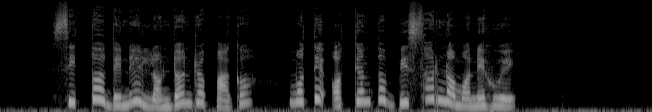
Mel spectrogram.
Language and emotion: Odia, sad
